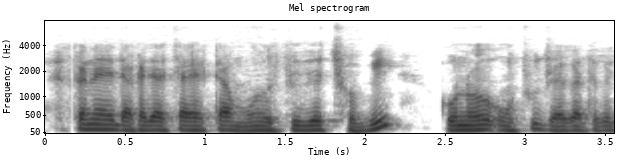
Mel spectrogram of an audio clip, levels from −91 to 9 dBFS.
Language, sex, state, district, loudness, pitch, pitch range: Bengali, male, West Bengal, Dakshin Dinajpur, -17 LUFS, 115 Hz, 110-125 Hz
